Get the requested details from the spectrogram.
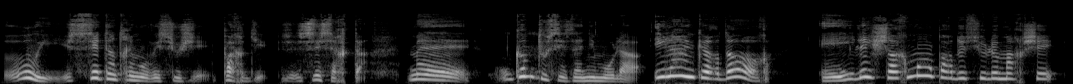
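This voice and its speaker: A woman's voice: fairly high pitch, very animated, takes it slowly, darkish tone, heavily acted. A woman reading aloud voices a scheming, chatty old countess who keeps pressing and coaxing to get her son married. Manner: coaxing, insistent, effusive.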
